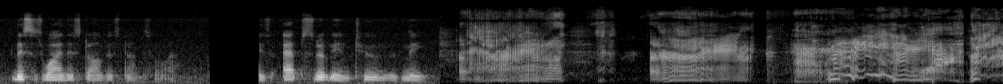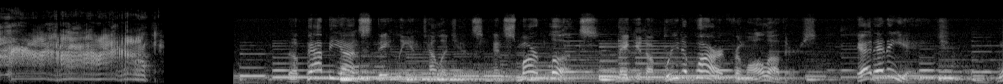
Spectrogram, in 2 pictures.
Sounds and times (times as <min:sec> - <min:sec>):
Speech: 0:00.1 - 0:01.8, 0:02.6 - 0:04.4, 0:12.9 - 0:20.0
Dog: 0:04.6 - 0:11.7
Music: 0:12.4 - 0:20.0.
